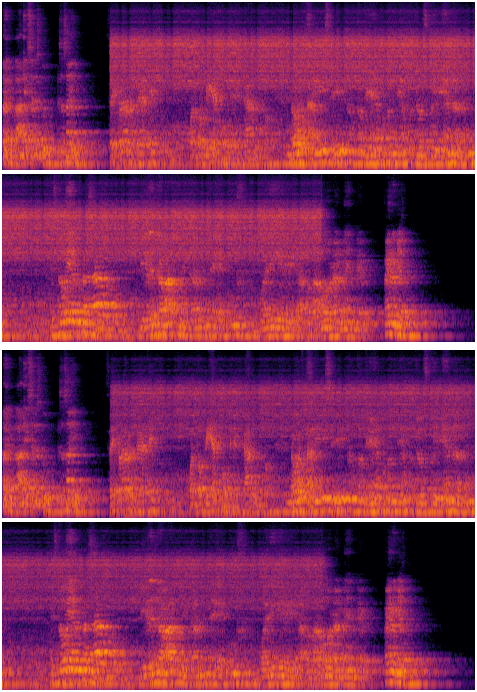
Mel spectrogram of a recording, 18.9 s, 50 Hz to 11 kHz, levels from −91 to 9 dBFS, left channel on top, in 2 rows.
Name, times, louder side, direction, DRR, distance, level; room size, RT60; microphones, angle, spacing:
voice 1, 0.0-1.5 5.6-9.6 10.4-14.3 14.6-16.7 17.1-17.5, equal, 35° left, -6 dB, 1.0 m, -23 dB
Guitar, 2.1-15.8, left 4 dB, 85° left, 0.3 m, -29 dB
voice 2, 2.1-3.1 3.7-6.3, right 1 dB, 50° right, -1 dB, 0.5 m, -27 dB
3.5 x 2.3 x 2.5 m, 1.4 s
head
